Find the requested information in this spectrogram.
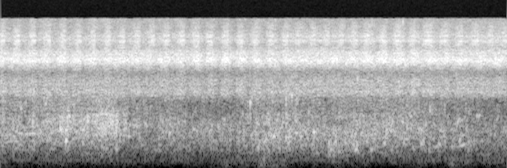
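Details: Cicada chorus by the sea on Croatia's Badija island: an unbroken, shrill, finely pulsing buzz over soft splashing and murmuring water.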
